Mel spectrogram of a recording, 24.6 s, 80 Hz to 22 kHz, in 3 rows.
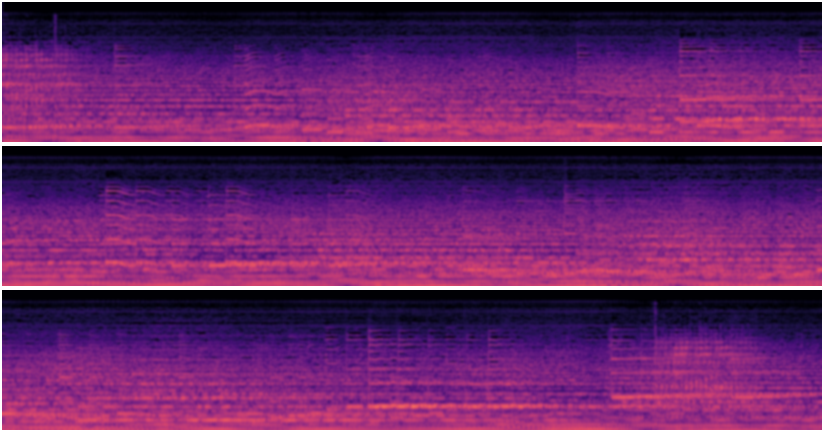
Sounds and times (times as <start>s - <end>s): Soundtrack music: 0.0s - 24.6s.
